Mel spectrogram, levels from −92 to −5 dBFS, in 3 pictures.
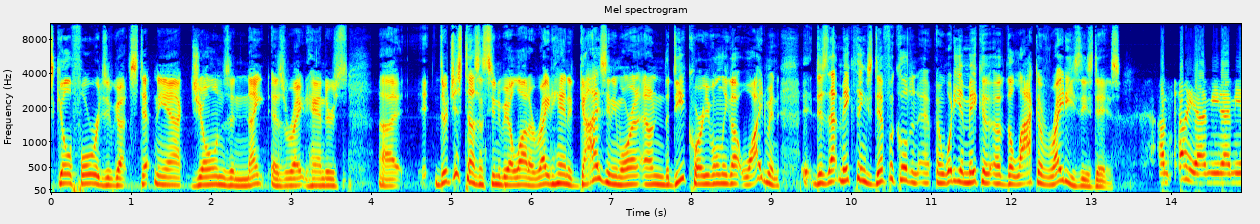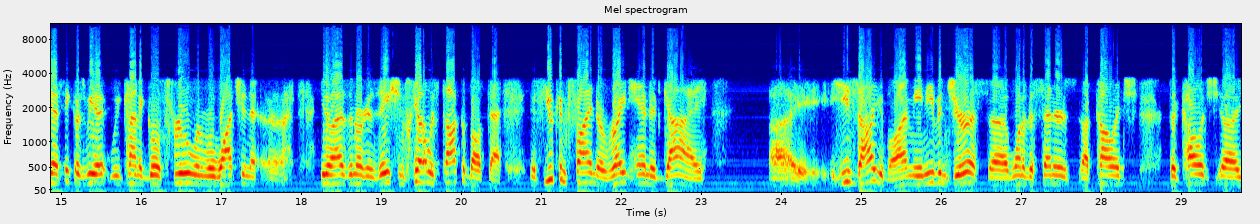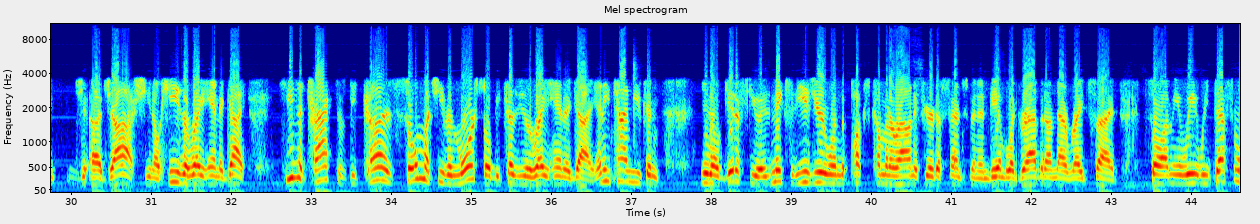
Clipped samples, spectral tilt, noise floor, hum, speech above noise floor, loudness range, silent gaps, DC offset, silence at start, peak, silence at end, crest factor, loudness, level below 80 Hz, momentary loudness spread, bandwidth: under 0.1%; -5 dB/octave; -62 dBFS; none; 41 dB; 4 LU; none; under 0.1%; 0 s; -2 dBFS; 0 s; 18 dB; -21 LUFS; -56 dBFS; 9 LU; 11 kHz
